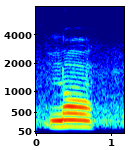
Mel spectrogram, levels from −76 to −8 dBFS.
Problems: constant background noise, low volume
